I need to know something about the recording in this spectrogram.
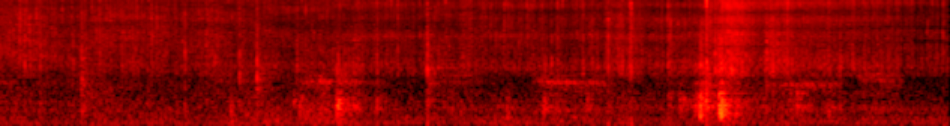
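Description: Tilapia fillet sizzling on the hot ribbed plate of a T-fal OptiGrill electric contact grill: a steady faint hiss with small crackles. Near the end a brief louder scrape as a plastic spatula slides under the fillet.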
